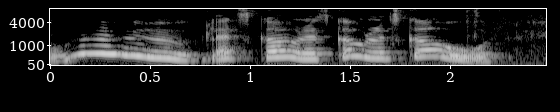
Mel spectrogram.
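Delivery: playful, buzzy excitement, high and swooping pitch. Explaining that fizzy drink made them buzzy: playfully acting hyped up. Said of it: "I'm a bit, (buzzy, drinking Doctor Pepper)".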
